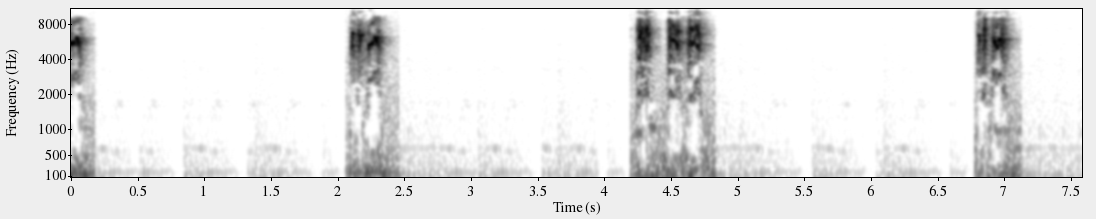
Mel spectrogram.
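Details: Sogon calls played to encourage caged birds to answer and sing. Harsh high bursts, single, doubled and tripled, recurring about every two seconds with quiet gaps.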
